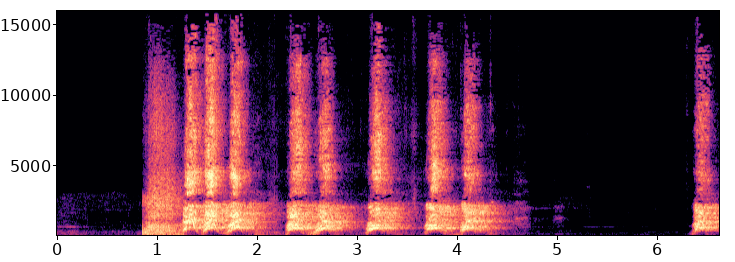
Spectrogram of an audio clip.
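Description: German Shepherd barking: a quick volley of about nine loud barks, then a pause and one more bark near the end. It is a reaction to fireworks.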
